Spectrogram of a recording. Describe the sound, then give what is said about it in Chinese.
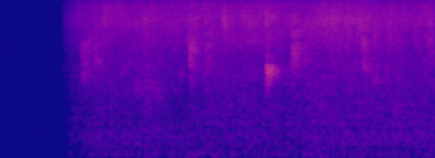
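Shower water begins running after a short near-silence and becomes a steady, even hiss of spray. The sound continues at a constant level with a few faint splashes to the end, and no voices are heard. “我们先去洗澡吧”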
